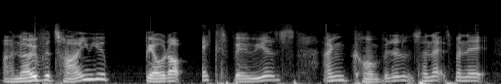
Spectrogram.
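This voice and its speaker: British male reaction host, highish lively voice, halting and repetitive delivery, dull lo-fi mic. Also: no echo. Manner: halting, repeats words and phrases. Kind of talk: casual off-the-cuff reaction commentary. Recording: dull lo-fi microphone sound.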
